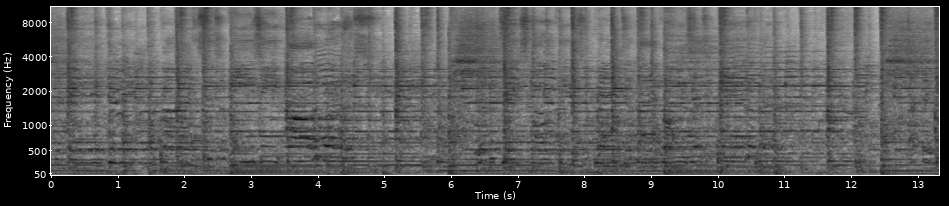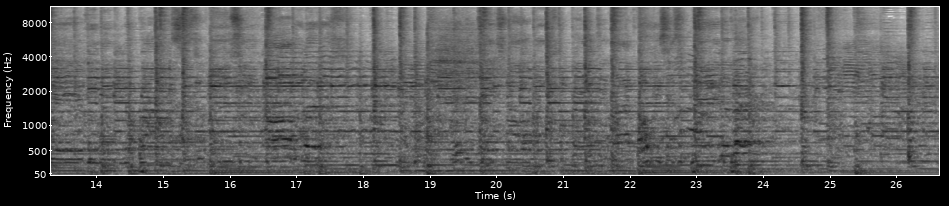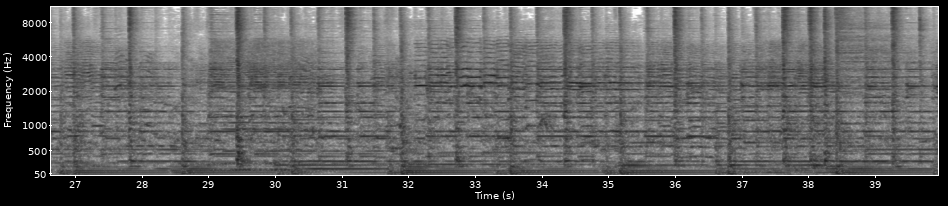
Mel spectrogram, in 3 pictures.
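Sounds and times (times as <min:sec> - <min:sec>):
person singing: 0:00.0 - 0:27.6
acoustic guitar: 0:00.0 - 0:39.9
bass guitar: 0:00.0 - 0:39.9
drum kit: 0:00.0 - 0:39.9
electric guitars: 0:00.0 - 0:39.9.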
